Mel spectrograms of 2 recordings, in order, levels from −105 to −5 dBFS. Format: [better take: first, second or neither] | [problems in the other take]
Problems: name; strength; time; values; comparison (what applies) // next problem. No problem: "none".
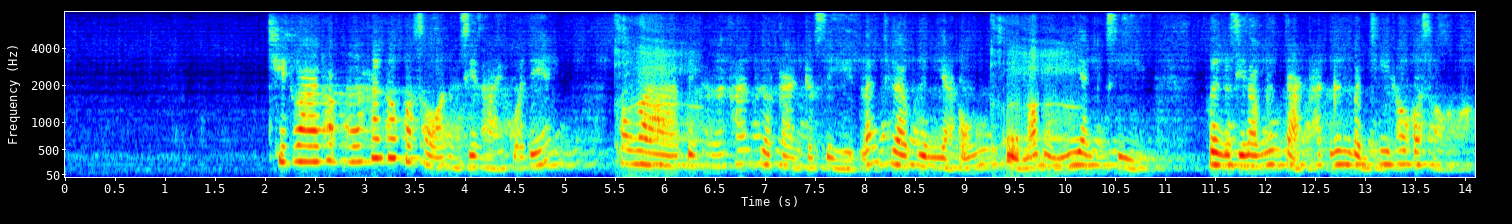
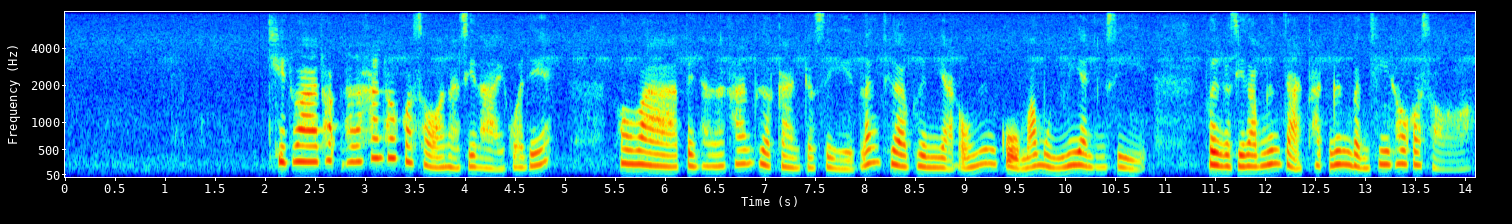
second | noise reduction (neural separator model SepFormer DNS4)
